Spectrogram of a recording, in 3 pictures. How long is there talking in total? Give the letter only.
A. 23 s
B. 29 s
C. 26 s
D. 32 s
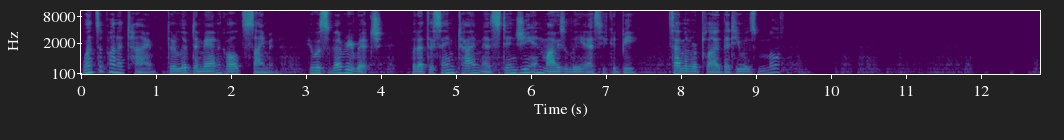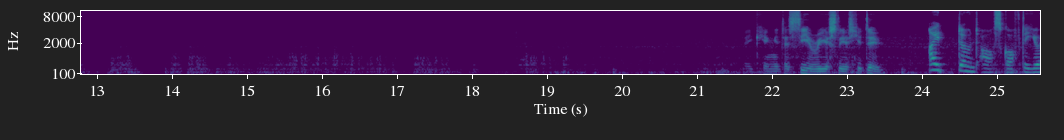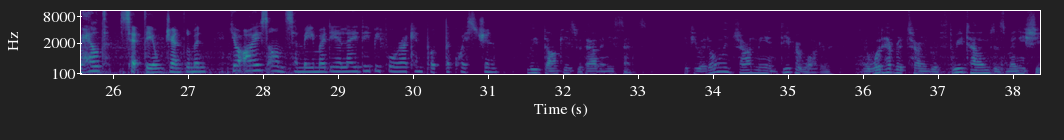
C.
